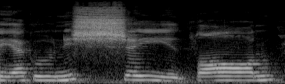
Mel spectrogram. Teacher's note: شین مشدد ہے، یکن الشیطان، تو شین کو اچھا سا ٹائم دے، کلیئر آواز ہونی چاہیے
